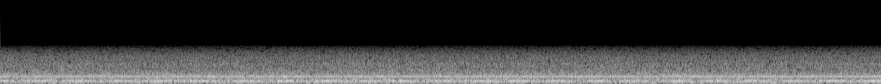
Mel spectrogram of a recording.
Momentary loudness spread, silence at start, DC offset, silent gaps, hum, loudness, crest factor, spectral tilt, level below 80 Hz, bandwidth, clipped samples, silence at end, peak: 1 LU; 0 s; under 0.1%; none; none; -18 LUFS; 12 dB; -14.5 dB/octave; -30 dBFS; 2.4 kHz; under 0.1%; 0 s; -6 dBFS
